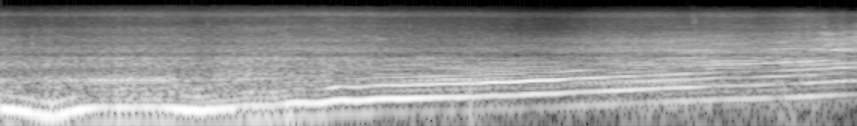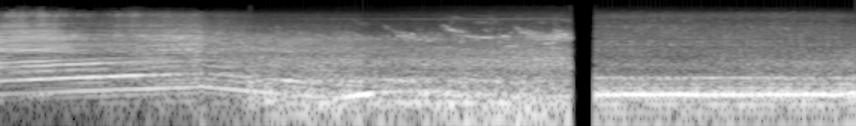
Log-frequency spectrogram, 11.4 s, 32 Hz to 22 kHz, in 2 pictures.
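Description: Ferrari F355 Spider's V8 with a loud aftermarket exhaust idles, then revs climb steadily for about five seconds as it accelerates away before falling off. After a brief dropout, a Ferrari F430's V8 idles steadily.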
